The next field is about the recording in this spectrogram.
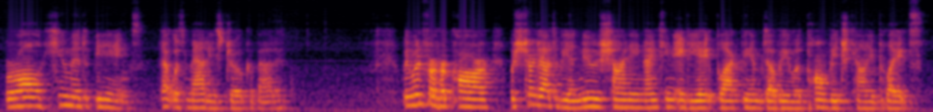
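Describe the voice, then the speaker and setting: A woman author reads her fiction aloud with a steady, wry delivery and the odd stumble. Her voice is bright and slightly low, captured far from the mic on a dull, lo-fi recording. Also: normal speed. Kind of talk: literary reading of first-person fiction. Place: public reading at a university poetry center.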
